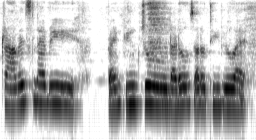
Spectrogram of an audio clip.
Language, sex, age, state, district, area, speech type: Sindhi, female, 30-45, Gujarat, Kutch, urban, spontaneous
